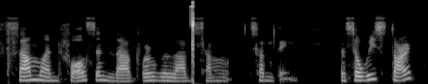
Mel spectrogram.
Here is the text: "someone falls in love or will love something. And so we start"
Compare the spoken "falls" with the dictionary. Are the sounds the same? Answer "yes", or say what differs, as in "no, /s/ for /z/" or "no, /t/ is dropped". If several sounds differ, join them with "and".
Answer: no, /s/ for /z/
